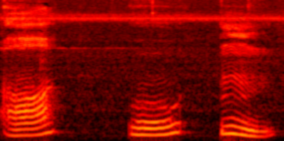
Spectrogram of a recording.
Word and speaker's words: Om: As a mantra, it is pronounced A, U, M.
